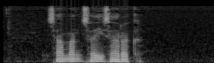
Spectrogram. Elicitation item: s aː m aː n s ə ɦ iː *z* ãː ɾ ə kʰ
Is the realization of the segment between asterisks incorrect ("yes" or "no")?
yes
